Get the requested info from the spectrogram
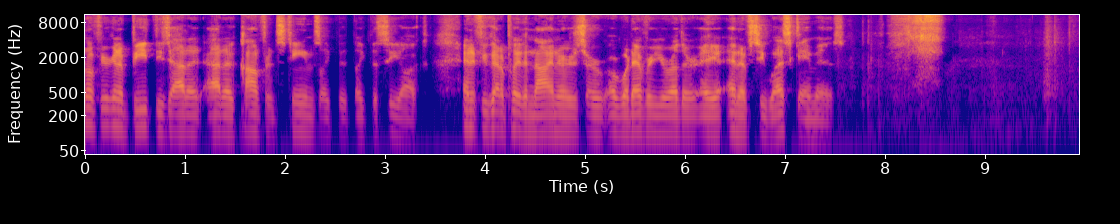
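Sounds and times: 
speech: 0.0s - 8.5s
paper rustling and shuffling: 8.9s - 9.9s.

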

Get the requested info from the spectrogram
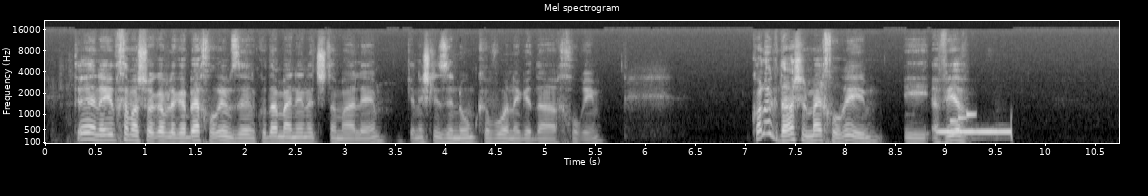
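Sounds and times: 
speech: 0.3s - 5.7s, 7.1s - 9.4s
telephone tone as a phone is dialed: 8.9s - 9.7s.

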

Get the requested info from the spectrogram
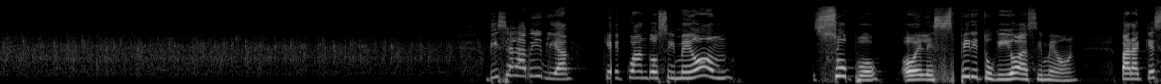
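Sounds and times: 
crowd applauding: 0.0s - 5.1s
speech: 4.9s - 7.4s, 8.1s - 11.6s.

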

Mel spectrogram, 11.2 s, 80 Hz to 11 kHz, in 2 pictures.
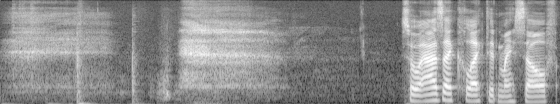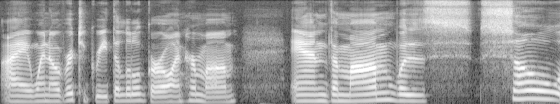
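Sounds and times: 
quiet slow deep breath: 0.0s - 3.3s
speech: 4.1s - 11.1s.

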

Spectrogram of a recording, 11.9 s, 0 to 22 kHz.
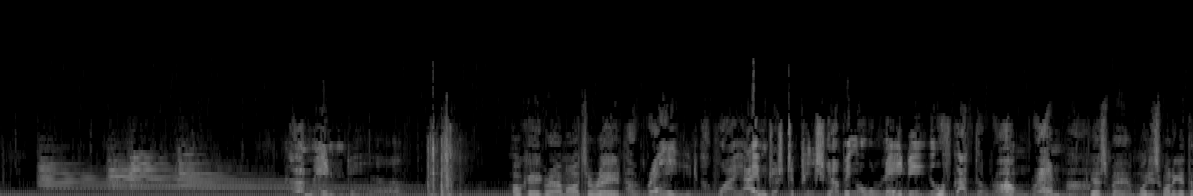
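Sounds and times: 
cottage doorbell chiming: 0.4s - 4.3s
speech: 3.0s - 4.0s, 5.1s - 11.9s.

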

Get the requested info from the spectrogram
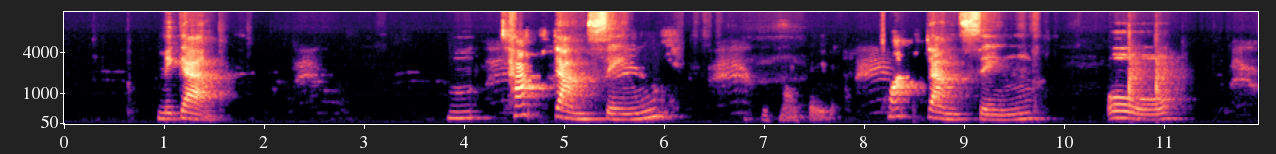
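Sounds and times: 
speech: 1.0s - 1.6s, 3.8s - 6.2s, 6.9s - 11.3s
cat meowing: 2.3s - 2.8s, 6.5s - 7.0s, 7.9s - 8.3s, 11.7s - 11.9s.

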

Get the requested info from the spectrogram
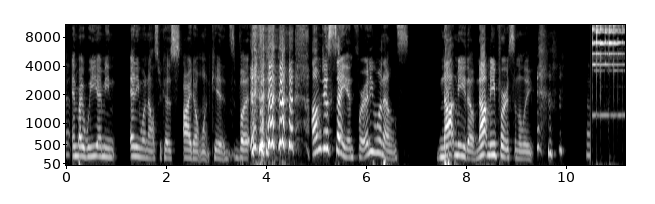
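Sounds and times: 
speech: 0.1s - 10.8s
bright metallic bicycle bell ringing: 10.5s - 11.1s.

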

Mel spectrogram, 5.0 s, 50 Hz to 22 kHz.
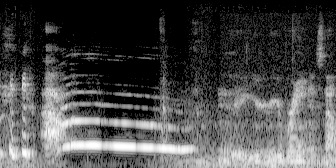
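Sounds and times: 
speech: 0.2s - 1.1s, 4.4s - 5.0s
dogs howling: 0.6s - 3.0s.

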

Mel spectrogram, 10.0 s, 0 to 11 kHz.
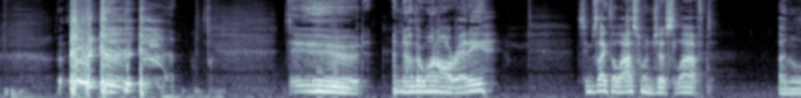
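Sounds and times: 
speech: 0.7s - 1.8s, 3.7s - 4.3s, 5.2s - 6.2s, 7.2s - 9.0s, 9.7s - 9.9s
person clearing throat: 0.7s - 2.2s
person coughing: 0.7s - 2.2s.

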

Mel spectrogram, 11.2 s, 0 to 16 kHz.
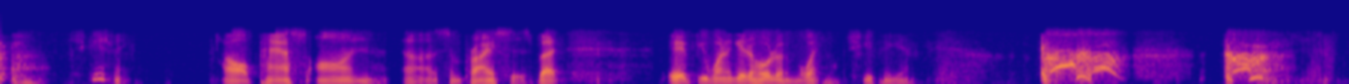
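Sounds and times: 
person coughing from lisinopril medication: 0.0s - 0.4s, 8.7s - 9.5s, 10.2s - 11.1s
speech: 0.8s - 1.2s, 1.8s - 7.7s, 8.7s - 9.4s, 10.2s - 10.8s.

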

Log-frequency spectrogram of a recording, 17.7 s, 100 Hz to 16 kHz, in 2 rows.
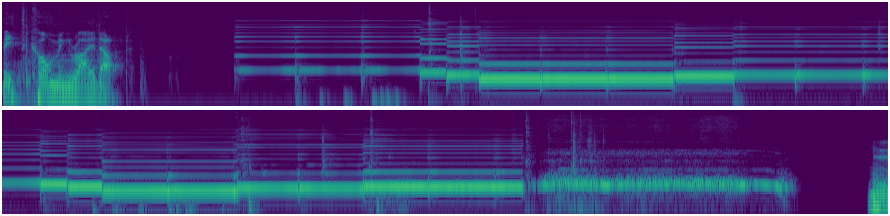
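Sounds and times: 
speech: 0.0s - 1.3s
sustained melodic tones: 2.3s - 14.8s
dog howling: 14.2s - 16.9s.

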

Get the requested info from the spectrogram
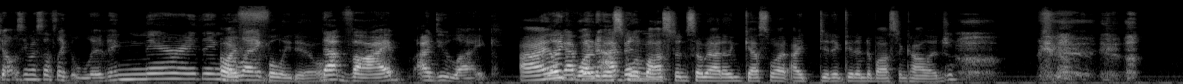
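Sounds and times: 
speech: 0.0s - 11.4s
sharp breathy surprised gasp: 9.6s - 10.1s.

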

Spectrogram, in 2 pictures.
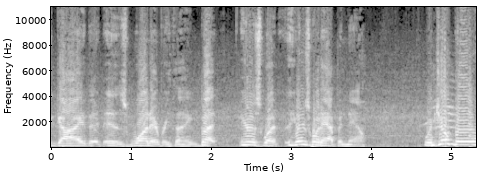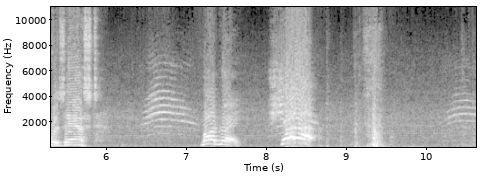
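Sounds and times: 
speech: 0.1s - 4.1s, 4.7s - 8.7s
cat meowing loudly: 4.6s - 5.4s, 6.4s - 7.2s, 10.2s - 10.6s.

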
